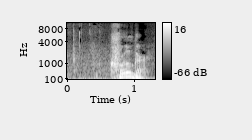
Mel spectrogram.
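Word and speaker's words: Kroeger: And Chad, you know, your last name is Krueger.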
